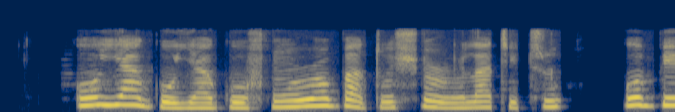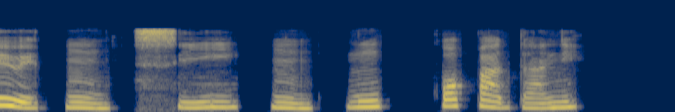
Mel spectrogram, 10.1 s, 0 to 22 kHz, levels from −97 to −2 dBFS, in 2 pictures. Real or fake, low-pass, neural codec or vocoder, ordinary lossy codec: real; 7.2 kHz; none; none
